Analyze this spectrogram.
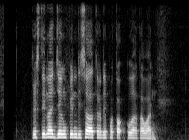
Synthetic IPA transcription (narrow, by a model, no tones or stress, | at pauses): kɾist̪inad͡ʒɨŋpindisɔkərdipɔt̪ɔʔkuwart̪awan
